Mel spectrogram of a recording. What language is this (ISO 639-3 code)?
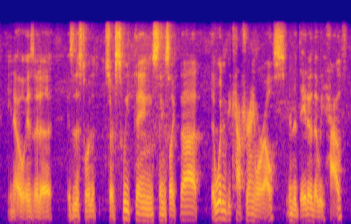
eng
